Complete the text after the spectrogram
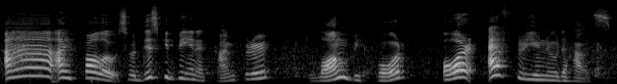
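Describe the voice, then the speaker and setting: An actress in a fan audio drama playing a wry, sceptical, questioning companion to a time traveller. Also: female voice, on the high side, sing-song, normal speed, pushed and bright, exaggerated voice, rough recording. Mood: catching up.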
